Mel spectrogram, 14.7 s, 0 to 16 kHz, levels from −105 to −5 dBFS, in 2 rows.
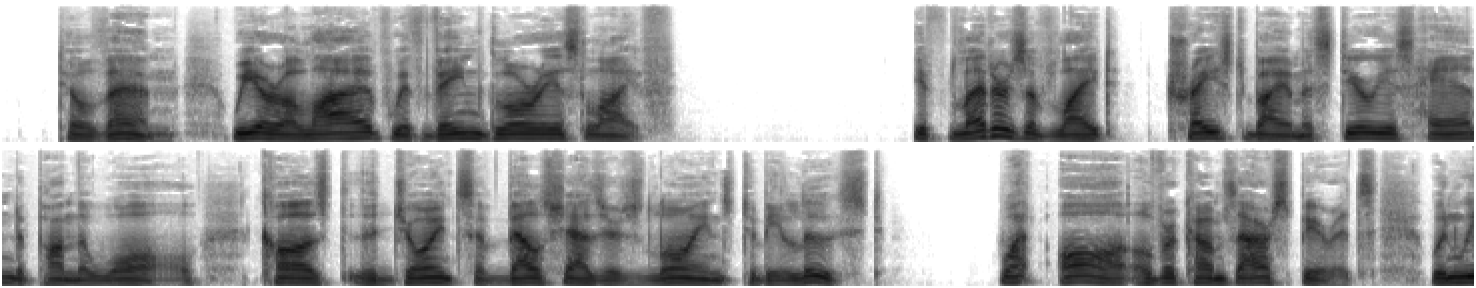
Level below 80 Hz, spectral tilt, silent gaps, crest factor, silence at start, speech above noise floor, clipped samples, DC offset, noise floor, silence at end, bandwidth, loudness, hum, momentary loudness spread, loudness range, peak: -50 dBFS; -6 dB/octave; none; 18 dB; 0.3 s; over 71 dB; under 0.1%; under 0.1%; under -90 dBFS; 0 s; 14 kHz; -19 LUFS; none; 10 LU; 3 LU; -2 dBFS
